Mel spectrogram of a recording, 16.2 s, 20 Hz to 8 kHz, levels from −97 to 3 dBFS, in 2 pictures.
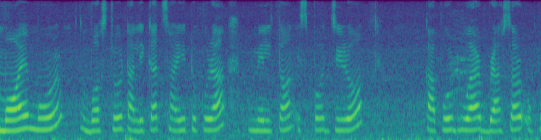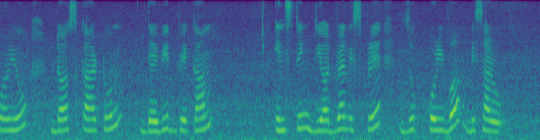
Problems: none marked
